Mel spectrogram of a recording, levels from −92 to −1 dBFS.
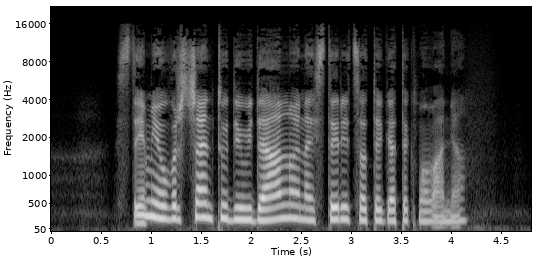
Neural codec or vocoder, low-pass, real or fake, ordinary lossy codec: autoencoder, 48 kHz, 32 numbers a frame, DAC-VAE, trained on Japanese speech; 19.8 kHz; fake; MP3, 64 kbps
